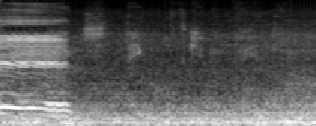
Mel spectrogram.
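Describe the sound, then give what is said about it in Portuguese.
A SAMU emergency ambulance siren wails briefly at the start on a rainy day, its tone sliding downward as it passes outside through traffic, then fades into a steady rumble of road traffic. “é óbvio que isso vai acontecer, é um cenário que a ambulância aqui cortando a vida de todo mundo. Isso é o SAMU, na verdade.”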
